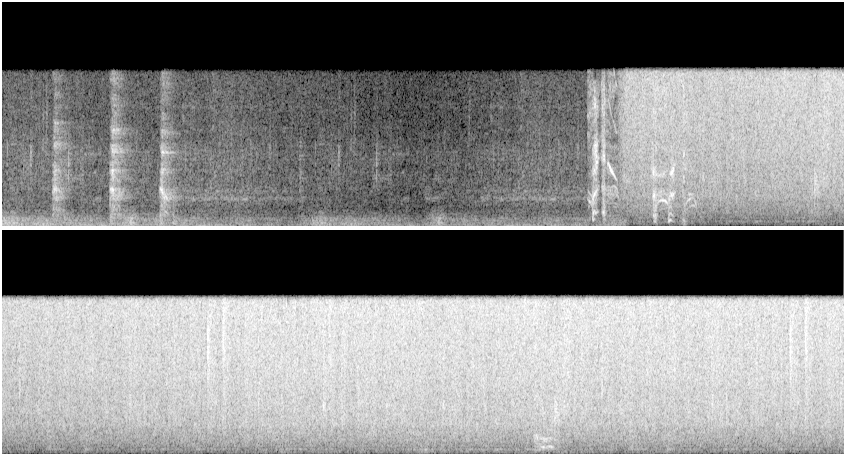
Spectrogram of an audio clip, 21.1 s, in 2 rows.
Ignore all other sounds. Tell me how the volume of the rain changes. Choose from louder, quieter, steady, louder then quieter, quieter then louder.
louder.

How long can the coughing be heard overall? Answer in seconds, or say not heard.
4 s.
